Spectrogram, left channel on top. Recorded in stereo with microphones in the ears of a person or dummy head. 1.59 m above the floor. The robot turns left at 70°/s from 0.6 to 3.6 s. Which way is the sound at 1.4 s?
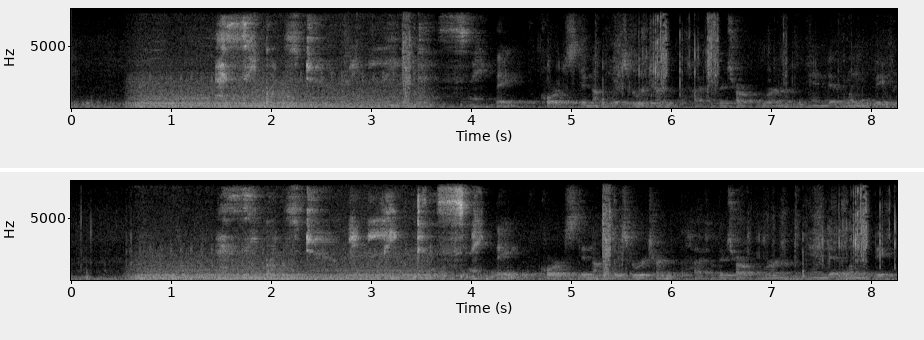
65° left.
